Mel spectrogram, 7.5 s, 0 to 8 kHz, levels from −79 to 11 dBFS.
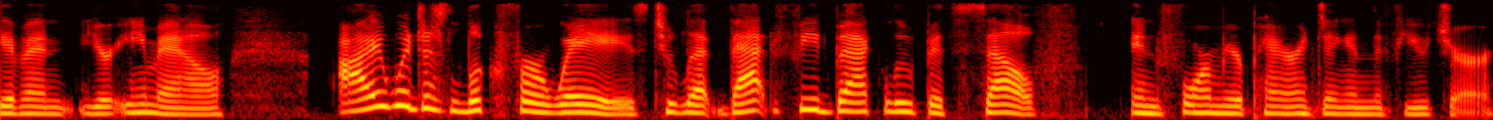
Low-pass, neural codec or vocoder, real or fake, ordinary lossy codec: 7.2 kHz; none; real; Opus, 32 kbps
